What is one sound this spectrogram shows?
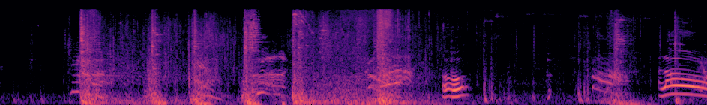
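Swords clash and strike with heavy impacts.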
